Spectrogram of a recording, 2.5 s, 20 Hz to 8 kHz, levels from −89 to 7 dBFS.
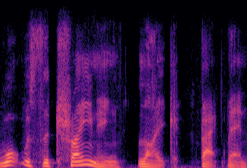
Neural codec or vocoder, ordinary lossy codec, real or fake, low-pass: none; Opus, 32 kbps; real; 7.2 kHz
